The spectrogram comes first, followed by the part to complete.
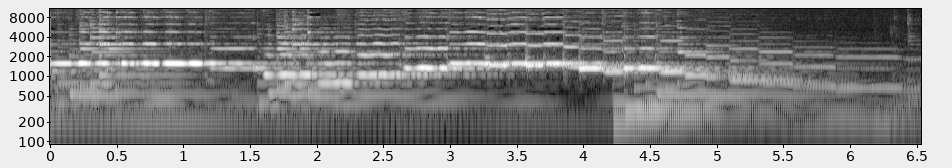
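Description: Instrumental classical music: long held melody notes over a softer accompaniment, moving to new chords about one and a half and four seconds in, and getting quieter toward the end.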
